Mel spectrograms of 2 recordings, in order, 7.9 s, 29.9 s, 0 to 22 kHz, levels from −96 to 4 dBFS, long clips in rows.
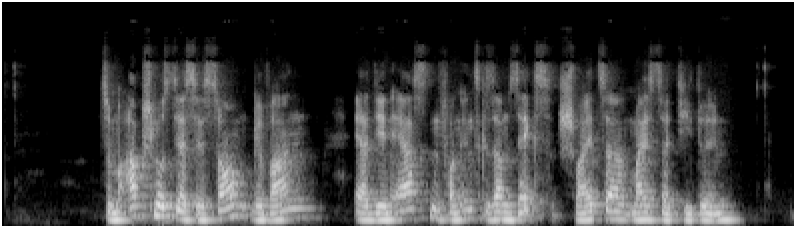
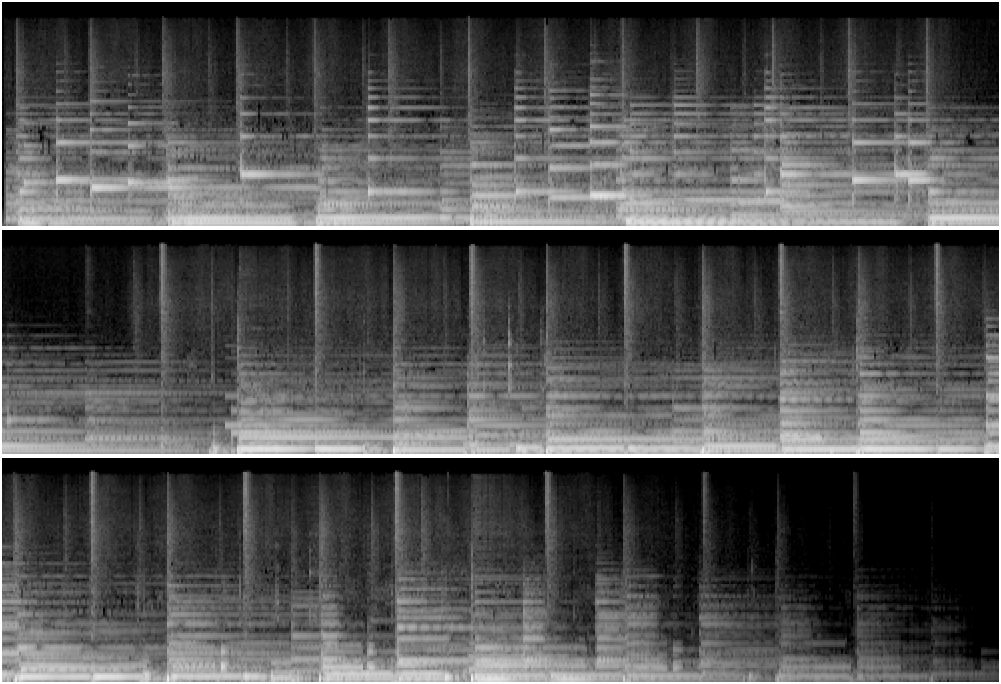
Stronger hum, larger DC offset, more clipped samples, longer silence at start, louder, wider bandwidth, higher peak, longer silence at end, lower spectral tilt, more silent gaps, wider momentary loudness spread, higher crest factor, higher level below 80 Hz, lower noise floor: neither; neither; neither; first, 1 s vs 0.05 s; about the same, -18 LUFS vs -17 LUFS; second, 7.4 kHz vs 16.5 kHz; about the same, -2 dBFS vs 0 dBFS; second, 0.55 s vs 1.4 s; about the same, -7 dB/octave vs -8 dB/octave; neither; second, 9 LU vs 12 LU; about the same, 18 dB vs 16 dB; second, -62 dBFS vs -22 dBFS; first, -75 dBFS vs -61 dBFS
